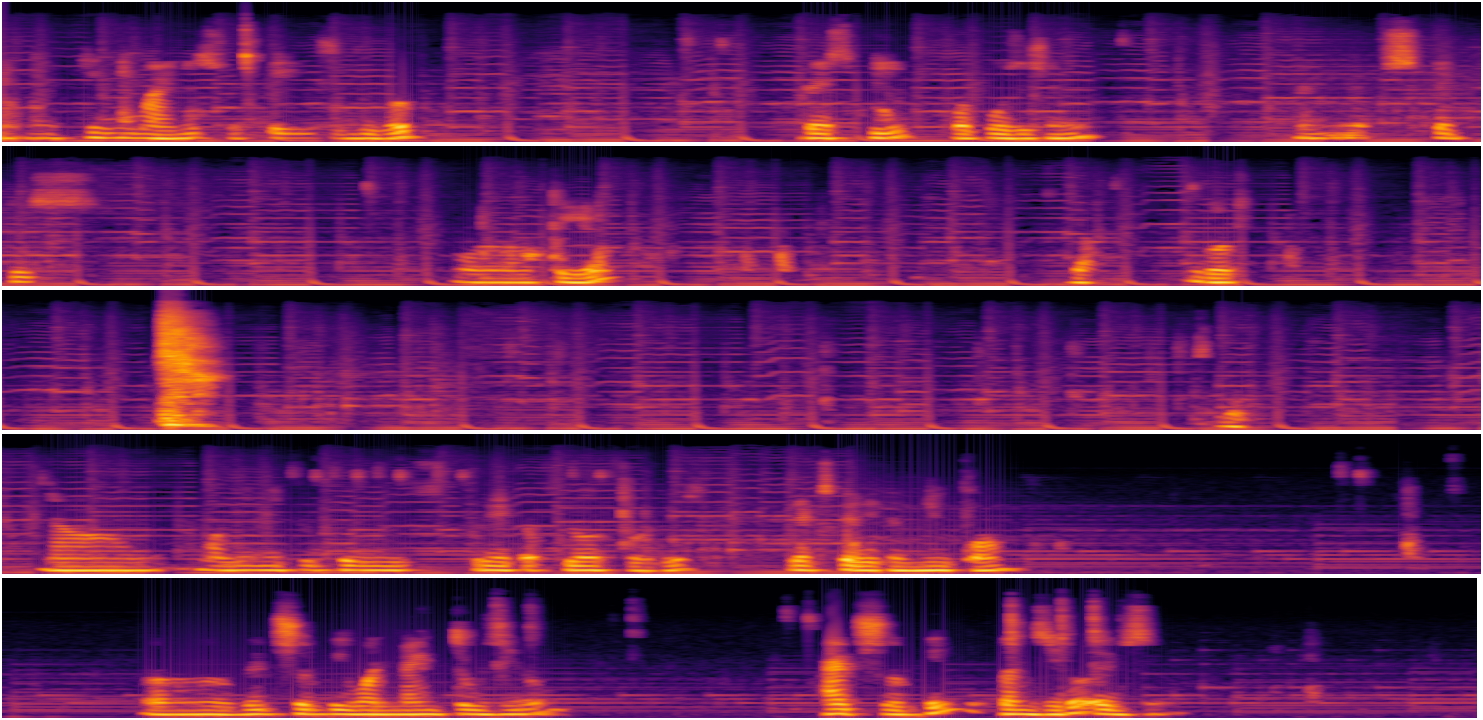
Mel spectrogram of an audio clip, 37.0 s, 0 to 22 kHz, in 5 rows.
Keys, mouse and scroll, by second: 0.7 -, 1.7 Return, 3.5 click, 4.3 p, 5.7-10.8 drag, 10.8 Down, 13.1 click, 13.5 space, 17.3 space, 23.7 click, 26.9 ctrl+n, 29.0 click, 33.6 click.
